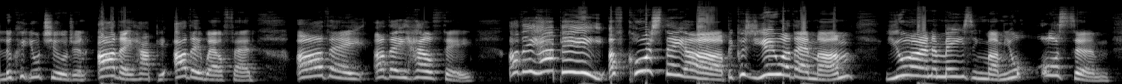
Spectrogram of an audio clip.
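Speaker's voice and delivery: loud, passionate, heated and fired-up delivery. Urging mums to push the guilt gremlin away: passionate, getting angry. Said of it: "wondering why I'm getting angry".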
